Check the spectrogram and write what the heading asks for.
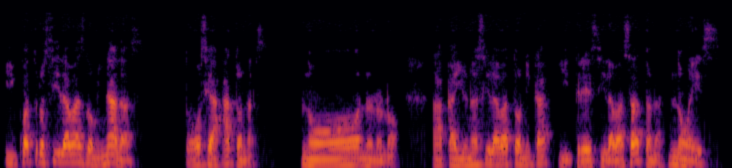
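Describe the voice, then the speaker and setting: A man's voice: medium pitch, animated, measured pace, a little mellow, slightly rough. A male teacher giving an online lesson on rules, patiently spelling words out syllable by syllable.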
